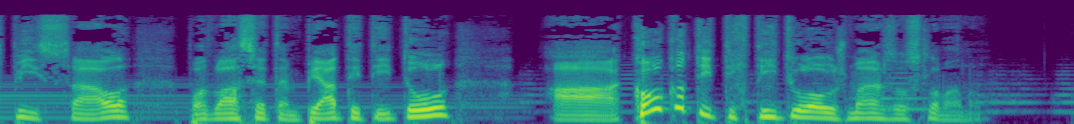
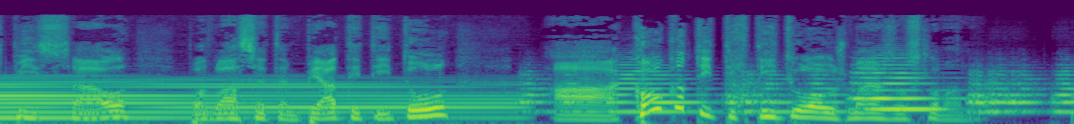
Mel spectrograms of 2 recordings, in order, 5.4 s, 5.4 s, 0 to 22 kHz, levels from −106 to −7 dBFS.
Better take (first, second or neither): first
